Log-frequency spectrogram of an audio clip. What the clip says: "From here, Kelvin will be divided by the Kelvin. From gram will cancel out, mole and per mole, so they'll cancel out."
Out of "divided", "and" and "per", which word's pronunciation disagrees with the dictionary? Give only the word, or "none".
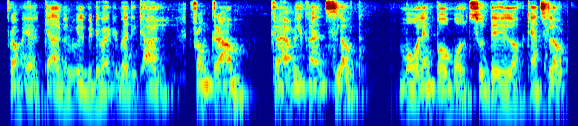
none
